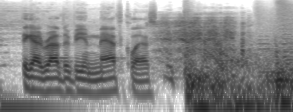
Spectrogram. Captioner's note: laughter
